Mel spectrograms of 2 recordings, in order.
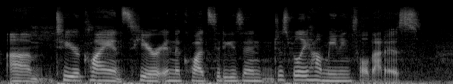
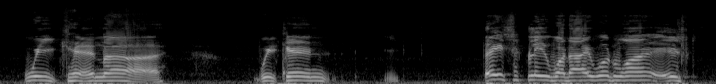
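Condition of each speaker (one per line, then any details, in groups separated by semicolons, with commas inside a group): No condition
Cerebral palsy; birth oxygen deprivation, 30 minutes not breathing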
